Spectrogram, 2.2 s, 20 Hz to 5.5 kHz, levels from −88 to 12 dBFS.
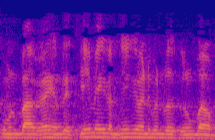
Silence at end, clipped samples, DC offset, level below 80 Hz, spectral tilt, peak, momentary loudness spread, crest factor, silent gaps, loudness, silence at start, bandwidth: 0 s; under 0.1%; under 0.1%; -60 dBFS; -9.5 dB/octave; -10 dBFS; 3 LU; 14 dB; none; -25 LUFS; 0 s; 5.2 kHz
